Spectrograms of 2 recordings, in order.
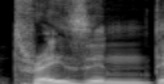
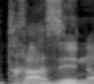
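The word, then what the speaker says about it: Trazyn: Ja, und verzeiht mir die englische Aussprache, ich bleib gerne bei den äh, Englischen, weil es einfacher ist. Äh, viele sprechen den Trasin aus oder sonst wie.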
